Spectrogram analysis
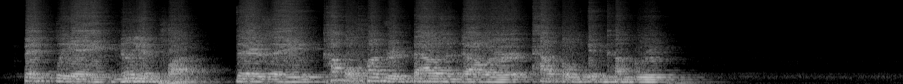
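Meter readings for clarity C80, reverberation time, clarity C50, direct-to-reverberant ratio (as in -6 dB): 6.5 dB, 0.80 s, 3.5 dB, -6.5 dB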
